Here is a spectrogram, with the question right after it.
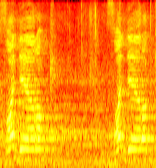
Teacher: Nah, k-nya ini jangan mantul. Kalau ka ini punya sifat namanya hames.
